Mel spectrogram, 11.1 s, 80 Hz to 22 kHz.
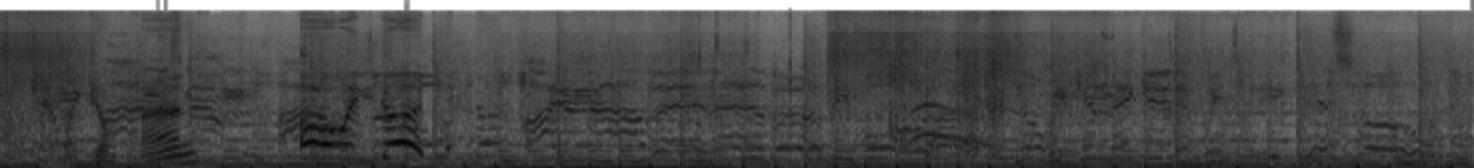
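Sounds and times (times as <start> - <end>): rock music with drum beat: 0.0 - 11.0.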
